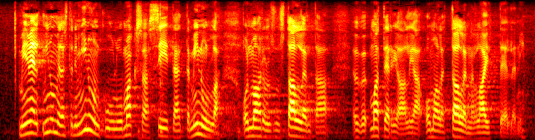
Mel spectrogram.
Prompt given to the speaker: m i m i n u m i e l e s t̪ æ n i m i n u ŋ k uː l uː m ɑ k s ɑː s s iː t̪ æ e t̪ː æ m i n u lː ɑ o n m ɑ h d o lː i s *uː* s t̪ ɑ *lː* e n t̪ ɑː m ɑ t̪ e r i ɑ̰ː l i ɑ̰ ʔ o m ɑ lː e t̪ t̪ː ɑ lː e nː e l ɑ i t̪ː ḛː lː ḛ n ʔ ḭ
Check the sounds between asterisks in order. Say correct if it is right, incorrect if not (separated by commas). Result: correct, correct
